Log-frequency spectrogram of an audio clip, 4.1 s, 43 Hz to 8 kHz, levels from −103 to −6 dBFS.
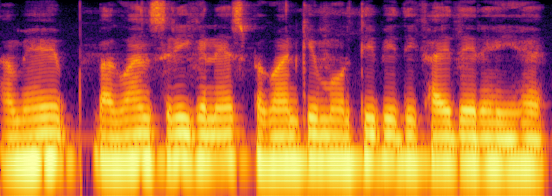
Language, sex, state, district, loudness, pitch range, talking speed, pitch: Hindi, male, Jharkhand, Deoghar, -14 LUFS, 105-115 Hz, 160 wpm, 110 Hz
